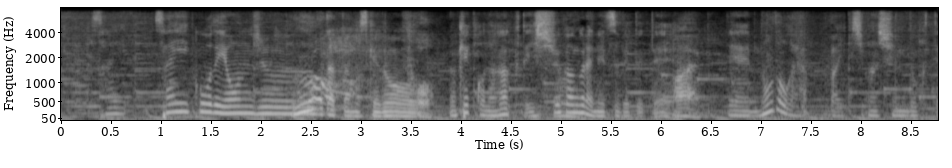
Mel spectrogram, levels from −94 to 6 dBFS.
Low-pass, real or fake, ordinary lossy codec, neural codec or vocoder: 7.2 kHz; fake; none; codec, 44.1 kHz, 7.8 kbps, DAC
